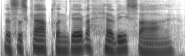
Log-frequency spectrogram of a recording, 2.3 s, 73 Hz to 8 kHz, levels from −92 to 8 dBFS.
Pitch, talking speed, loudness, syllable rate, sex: 125 Hz, 155 wpm, -18 LUFS, 3.8 syllables/s, male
